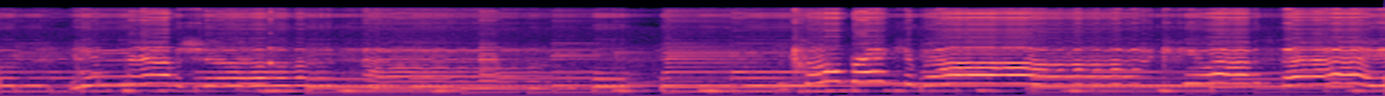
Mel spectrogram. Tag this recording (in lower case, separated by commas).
acoustic guitar, guitar, musical instrument, strum, plucked string instrument, music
